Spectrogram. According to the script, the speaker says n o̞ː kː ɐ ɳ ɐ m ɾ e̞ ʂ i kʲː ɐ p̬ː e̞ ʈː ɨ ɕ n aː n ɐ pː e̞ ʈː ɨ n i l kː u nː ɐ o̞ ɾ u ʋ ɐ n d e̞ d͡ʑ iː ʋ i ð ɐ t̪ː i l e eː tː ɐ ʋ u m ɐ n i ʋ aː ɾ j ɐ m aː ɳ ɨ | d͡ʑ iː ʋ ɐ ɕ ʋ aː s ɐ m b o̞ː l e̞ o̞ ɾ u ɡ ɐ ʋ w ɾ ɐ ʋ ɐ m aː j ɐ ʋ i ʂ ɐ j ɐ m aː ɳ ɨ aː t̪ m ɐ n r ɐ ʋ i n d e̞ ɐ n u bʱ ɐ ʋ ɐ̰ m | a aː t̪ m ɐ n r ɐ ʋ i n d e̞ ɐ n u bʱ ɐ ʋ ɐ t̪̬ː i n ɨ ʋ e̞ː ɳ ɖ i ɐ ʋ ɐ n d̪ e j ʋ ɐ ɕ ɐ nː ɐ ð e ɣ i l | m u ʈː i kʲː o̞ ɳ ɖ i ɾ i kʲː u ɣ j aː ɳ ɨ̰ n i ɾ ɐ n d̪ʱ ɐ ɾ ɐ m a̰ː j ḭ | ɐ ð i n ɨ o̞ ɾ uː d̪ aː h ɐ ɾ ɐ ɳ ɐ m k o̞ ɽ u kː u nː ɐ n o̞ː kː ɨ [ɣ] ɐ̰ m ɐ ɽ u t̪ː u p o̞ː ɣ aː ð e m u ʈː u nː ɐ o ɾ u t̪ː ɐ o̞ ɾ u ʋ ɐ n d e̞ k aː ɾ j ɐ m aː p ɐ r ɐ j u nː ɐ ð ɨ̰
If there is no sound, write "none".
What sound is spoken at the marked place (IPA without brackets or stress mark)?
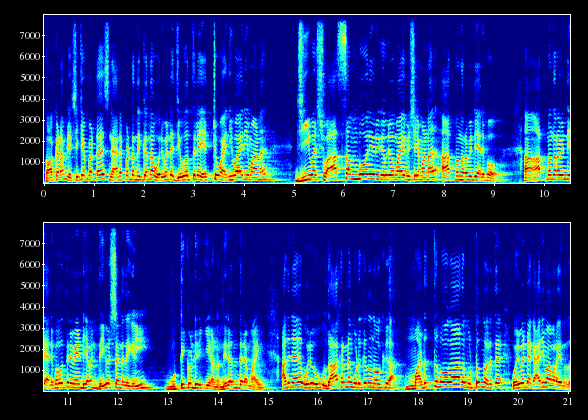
ɣ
